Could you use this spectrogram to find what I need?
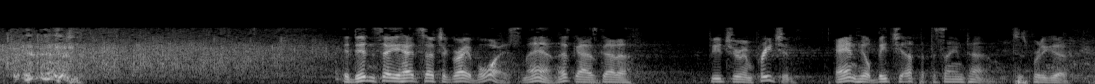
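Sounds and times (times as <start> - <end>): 
audience applause: 0.0 - 3.4
speech: 0.2 - 0.9, 3.4 - 6.5, 7.1 - 10.9.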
